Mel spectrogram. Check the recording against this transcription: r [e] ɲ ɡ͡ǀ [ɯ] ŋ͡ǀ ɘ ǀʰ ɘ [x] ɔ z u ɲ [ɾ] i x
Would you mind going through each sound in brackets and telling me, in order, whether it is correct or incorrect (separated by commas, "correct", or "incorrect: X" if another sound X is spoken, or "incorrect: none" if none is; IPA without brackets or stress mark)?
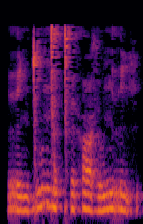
correct, incorrect: u, correct, incorrect: r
